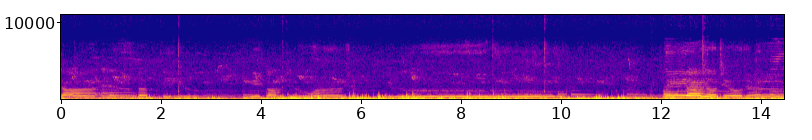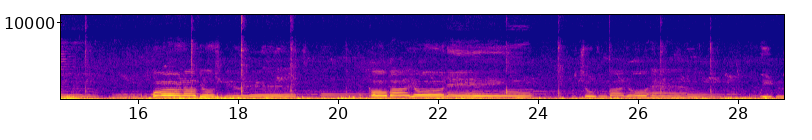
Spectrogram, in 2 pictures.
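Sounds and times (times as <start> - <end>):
man singing: 0.0 - 10.4, 12.0 - 15.4, 16.2 - 19.6, 20.5 - 24.0, 24.8 - 28.9
acoustic guitar strumming: 0.0 - 28.9.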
